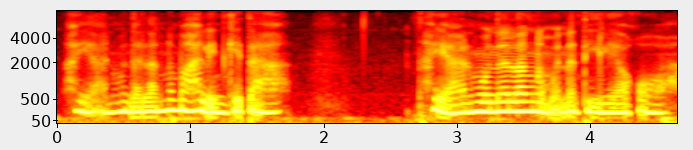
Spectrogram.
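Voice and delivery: hushed pleading whisper. Acted. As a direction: whisper it close, clinging. Possessive girlfriend pleading softly. (pabulong na pakiusap)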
